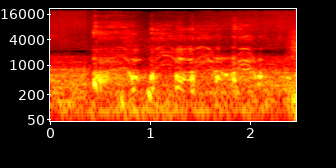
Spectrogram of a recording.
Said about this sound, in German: So, ich mach mal hier gerade nochmal Räusper-Taste, Achtung.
